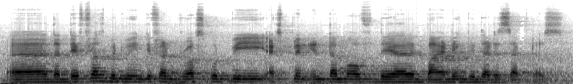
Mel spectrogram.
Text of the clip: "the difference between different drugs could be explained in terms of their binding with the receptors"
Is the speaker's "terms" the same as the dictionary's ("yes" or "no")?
no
